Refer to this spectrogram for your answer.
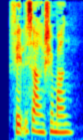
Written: fællesarrangement

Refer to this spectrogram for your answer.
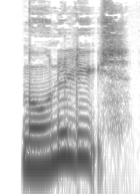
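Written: MÅNELYST

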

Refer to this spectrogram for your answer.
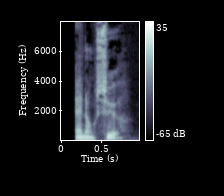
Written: annoncør

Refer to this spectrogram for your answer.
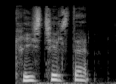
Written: krigstilstand

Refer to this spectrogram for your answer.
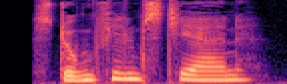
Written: STUMFILMSSTJERNE

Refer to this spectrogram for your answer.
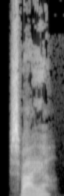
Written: svajer

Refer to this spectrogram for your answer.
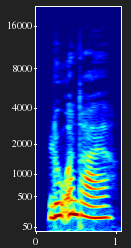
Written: lurendrejer

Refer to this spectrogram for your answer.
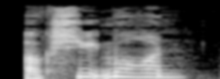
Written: oxymoron

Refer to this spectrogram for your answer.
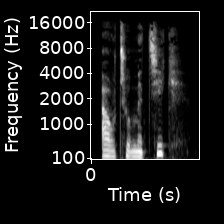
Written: automatik

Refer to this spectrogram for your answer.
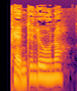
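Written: pantelåner

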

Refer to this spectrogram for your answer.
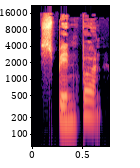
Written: spændebånd

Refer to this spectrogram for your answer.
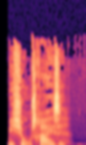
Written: missionsrejse

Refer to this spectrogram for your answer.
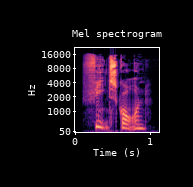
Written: fintskåren

